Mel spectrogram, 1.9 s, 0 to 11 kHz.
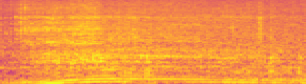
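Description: A truck engine turns over and revs up between 5 and 6 o'clock as the driver gets in, its low rumbling tone climbing in pitch and then settling into a steady, fairly loud idle, with no voices. The truck hauls loads such as sugar beet, lime and recycled glass for a small family business.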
